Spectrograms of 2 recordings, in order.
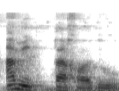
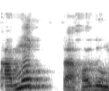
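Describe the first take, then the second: First: The vowel after the m is i. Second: The vowel after the m is u. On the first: The speaker calls it right. "semuanya kasroh" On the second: The speaker calls it wrong. "atau amut takhadhu nggak ada"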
